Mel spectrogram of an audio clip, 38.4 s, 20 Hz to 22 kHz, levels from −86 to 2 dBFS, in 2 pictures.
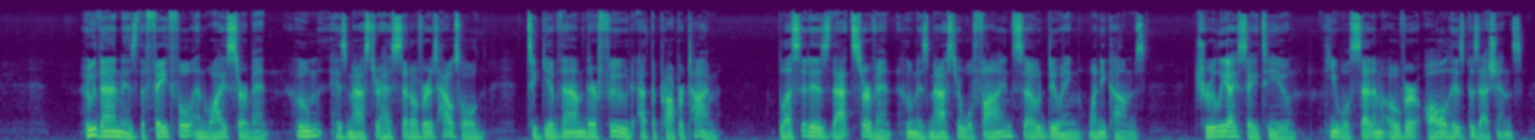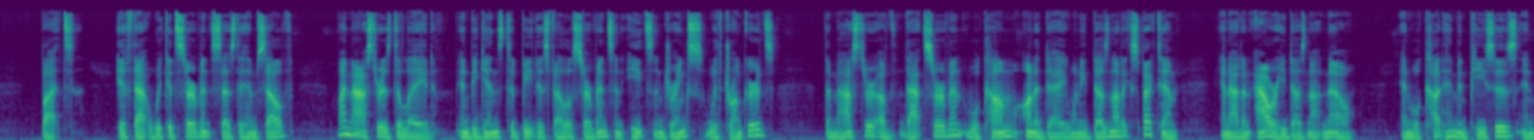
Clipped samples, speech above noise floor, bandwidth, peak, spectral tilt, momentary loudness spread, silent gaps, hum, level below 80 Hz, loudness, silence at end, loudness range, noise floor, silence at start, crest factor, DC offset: under 0.1%; 37 dB; 17 kHz; -2 dBFS; -3.5 dB/octave; 10 LU; none; none; -56 dBFS; -21 LUFS; 0 s; 4 LU; -59 dBFS; 1.05 s; 22 dB; under 0.1%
